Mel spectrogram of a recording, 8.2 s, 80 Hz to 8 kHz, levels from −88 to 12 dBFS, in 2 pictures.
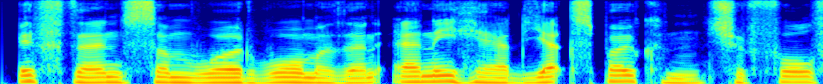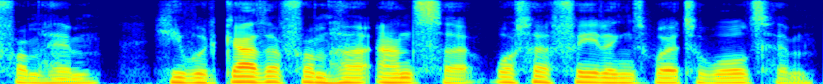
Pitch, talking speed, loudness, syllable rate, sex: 120 Hz, 195 wpm, -19 LUFS, 4.6 syllables/s, male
